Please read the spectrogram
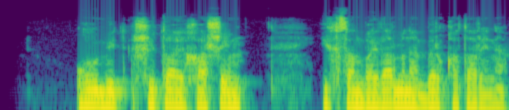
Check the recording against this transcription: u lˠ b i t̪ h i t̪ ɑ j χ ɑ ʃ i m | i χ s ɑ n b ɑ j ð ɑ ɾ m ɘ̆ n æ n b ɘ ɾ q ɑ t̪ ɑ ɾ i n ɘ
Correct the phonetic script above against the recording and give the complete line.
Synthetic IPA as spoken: u lˠ b i t̪ ʃ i t̪ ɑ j χ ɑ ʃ i m | i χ s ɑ n b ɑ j ð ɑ ɾ m ɘ̆ n æ n b ɘ ɾ q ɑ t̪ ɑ ɾ i n ɘ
